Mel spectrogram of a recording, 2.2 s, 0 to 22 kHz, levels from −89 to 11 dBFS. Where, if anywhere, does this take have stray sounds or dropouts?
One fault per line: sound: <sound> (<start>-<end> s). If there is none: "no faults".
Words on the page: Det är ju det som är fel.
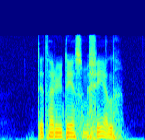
no faults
